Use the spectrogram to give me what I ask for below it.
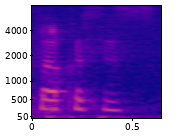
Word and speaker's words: foci: And this really, there were different foci, is that how you say it? In yeah.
